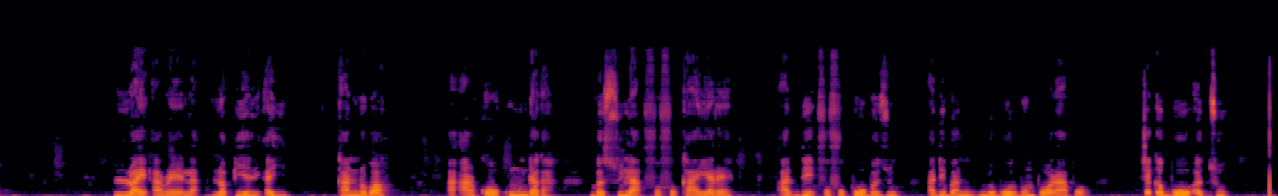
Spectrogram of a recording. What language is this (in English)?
Southern Dagaare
